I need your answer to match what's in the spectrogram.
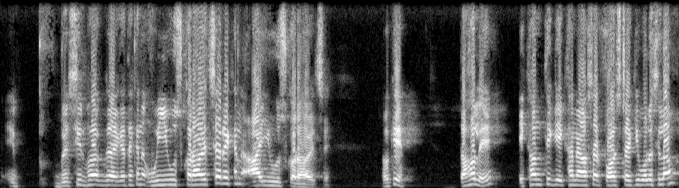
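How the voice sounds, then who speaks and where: Man, slightly high voice, classroom lecture, step-by-step explaining. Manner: explains step by step, checking with "did it match?". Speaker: teacher.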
